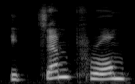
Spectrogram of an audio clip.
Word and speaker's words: exempt: 자, 여러분 이게 P 발음 안 하잖아요. 그럼 exempt인데요. exempt인데 여기 보시면 뒤에가 from이라는 FR이 나왔잖아요. 그래서 앞에 T를 또 안 하는 거야. 그래서 exempt from 이렇게 해주시면 돼요.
